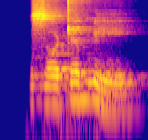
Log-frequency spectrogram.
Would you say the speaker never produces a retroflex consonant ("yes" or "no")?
no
